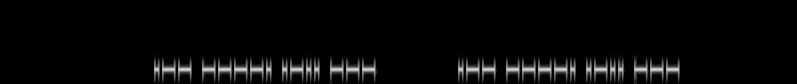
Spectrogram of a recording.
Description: Morse code, heard as a keyed tone, about 30 wpm, 700 Hz. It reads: W9LO W9LO
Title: USA Call Signs - 4 Characters - Repeated 2x - 30wpm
